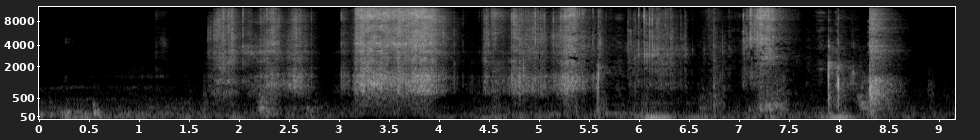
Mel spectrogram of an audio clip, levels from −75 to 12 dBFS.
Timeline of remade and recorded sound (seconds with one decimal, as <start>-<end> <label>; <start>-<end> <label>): 0.0-0.4 recorded; 0.4-5.3 remade; 5.3-9.2 recorded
